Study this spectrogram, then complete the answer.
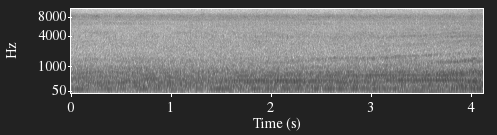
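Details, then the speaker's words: Boreem Tankman two-stroke scooter, recently revived after sitting on a farm, riding along the sidewalk half choked; buzzy, flat, uneven drone that won't climb in pitch, misfiring and running poorly, cause not confirmed. "so as you guys can see for the the most part it it uh runs pretty good doesn't sound the best it definitely is not running right it's far from it but uh it runs and drives half choked"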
